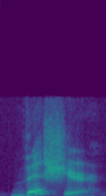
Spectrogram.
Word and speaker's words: this year: The pronunciation they would use is this one here, this year, this year. This is the transcription with International Phonetic Alphabet, so the, another short E, the, because it's this, it's not these, of course. And then the sh sound here, you can recognize it here, and then the diphthong we used before, so the short E and the schwa, in order to pronounce year.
